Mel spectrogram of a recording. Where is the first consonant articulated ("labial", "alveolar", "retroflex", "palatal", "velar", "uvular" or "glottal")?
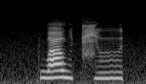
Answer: velar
